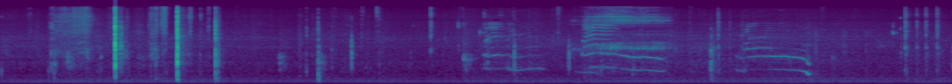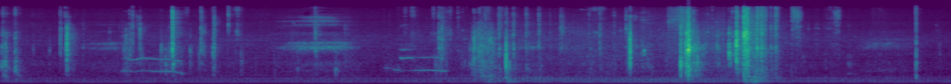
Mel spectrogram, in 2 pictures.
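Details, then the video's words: Cat wanting to go outside, crying in a sequence of short, falling meows roughly every second or two, with scattered clicks, low background hum and bursts of rustling toward the end. "CAT CRIES WANT TO GO OUT"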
